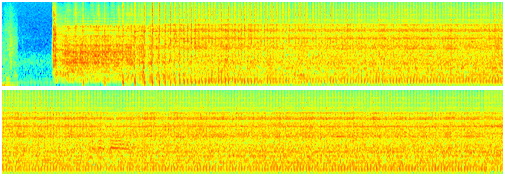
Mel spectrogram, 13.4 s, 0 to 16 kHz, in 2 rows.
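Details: 1988 Dixon ZTR 311 mower with a Briggs & Stratton 11HP engine, after full restoration and carburetor needle adjustment (seated, then opened 1.5 turns): catches within a second and settles into a fast, even run with no misses or surging. Normal running.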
